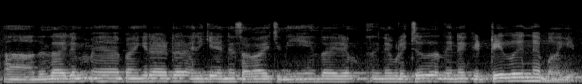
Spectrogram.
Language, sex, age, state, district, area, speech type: Malayalam, male, 30-45, Kerala, Pathanamthitta, rural, spontaneous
